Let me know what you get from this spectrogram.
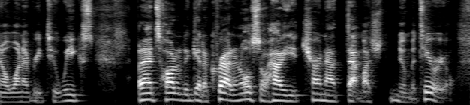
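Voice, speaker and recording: In a very clean recording with a silent background, a man with a fairly high, somewhat breathy voice talks very fast in a strong New York accent, using ordinary pitch variation. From Staten Island, New York. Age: 30s. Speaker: stand-up comedian. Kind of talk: casual interview chat.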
